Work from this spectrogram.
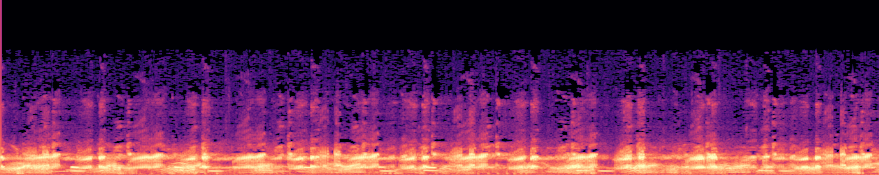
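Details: A thick chorus of frogs, many voices croaking at once, rapid raspy pulses repeating about twice a second mixed with brief whistled tonal notes, no other sounds.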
